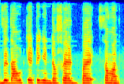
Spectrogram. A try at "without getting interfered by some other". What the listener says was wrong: Without getting in the fed. That, I'm not quite sure what you're saying. So be careful of those one syllable words because they only have one vowel sound. So if you don't pronounce that vowel sound correctly, it can be difficult to figure out the meaning of what you're saying.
